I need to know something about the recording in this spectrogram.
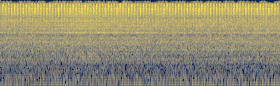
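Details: Normal idle on an All New Kia Picanto just after replacing the alternator with a Mire unit for a low-charging fault: smooth, even idle with a steady hum and no squeal or roughness.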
